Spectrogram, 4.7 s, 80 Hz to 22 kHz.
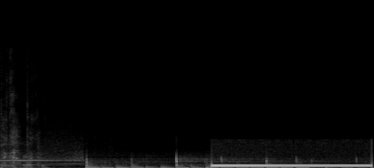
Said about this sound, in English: Who lets their phone ring this many times? You probably don't pick up a random number that has like 20 digits on it.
